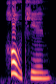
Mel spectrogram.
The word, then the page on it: 后天: hòutiān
